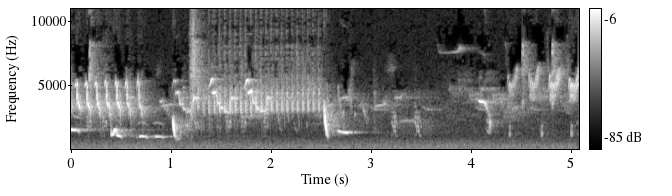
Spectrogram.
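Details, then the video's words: Pre-sunrise nightingale on a windless morning, alone before other birds start: rapid high chatter, a falling whistle, a long buzzy rasp and a clear downslurred note, followed by scattered high chips. "Nightingale Sound Library"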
